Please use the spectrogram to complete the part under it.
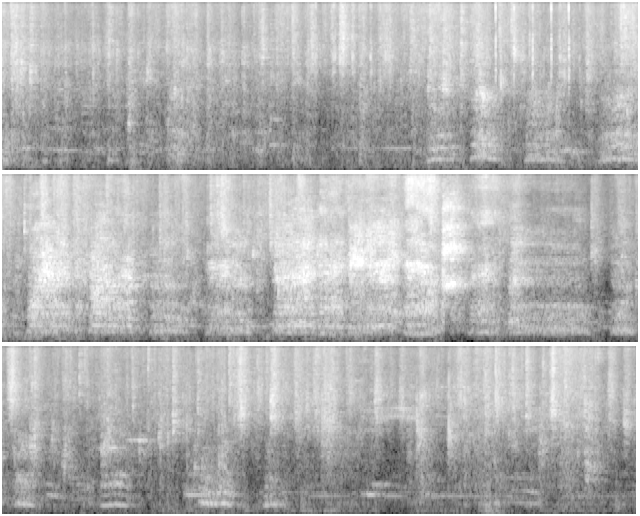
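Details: Golden retriever puppies from one litter playing lively together indoors, giving high whimpers, squeals and short yips in irregular bursts, busiest in the middle, over a noisy background of scuffling.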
